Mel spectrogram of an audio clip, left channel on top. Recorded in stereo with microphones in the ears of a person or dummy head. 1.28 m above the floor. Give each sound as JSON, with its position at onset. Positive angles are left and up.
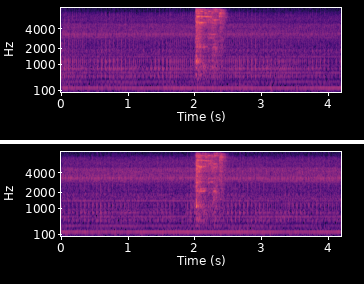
{"t": 2.0, "sound": "breaking glass", "side_deg": 35, "distance_m": 7.0}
